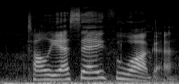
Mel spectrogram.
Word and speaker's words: Taliese Fuaga: You have the pronunciation? Taliese Fuaga.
